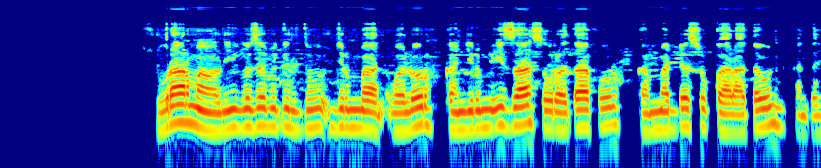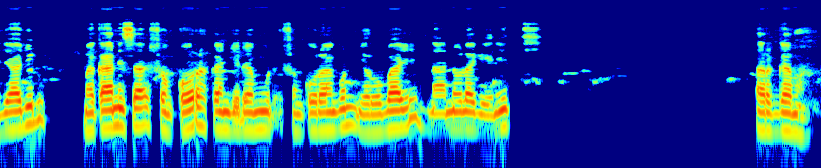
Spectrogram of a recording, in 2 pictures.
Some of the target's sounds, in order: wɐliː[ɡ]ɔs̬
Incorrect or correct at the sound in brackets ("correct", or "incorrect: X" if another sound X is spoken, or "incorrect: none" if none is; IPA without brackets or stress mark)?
correct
